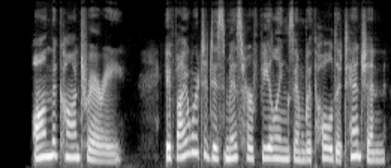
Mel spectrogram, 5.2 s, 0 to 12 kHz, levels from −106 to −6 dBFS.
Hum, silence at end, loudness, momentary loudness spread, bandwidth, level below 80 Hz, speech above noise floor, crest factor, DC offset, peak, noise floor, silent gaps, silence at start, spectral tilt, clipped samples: none; 0.1 s; -18 LUFS; 9 LU; 10.5 kHz; -68 dBFS; 42 dB; 16 dB; under 0.1%; -2 dBFS; -60 dBFS; none; 0.45 s; -6.5 dB/octave; under 0.1%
